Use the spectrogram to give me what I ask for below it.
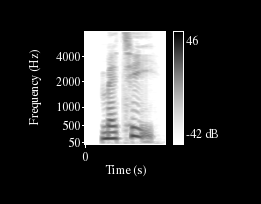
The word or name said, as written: MATEEN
